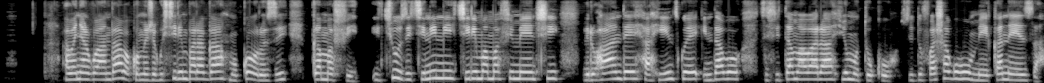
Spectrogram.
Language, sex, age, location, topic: Kinyarwanda, female, 50+, Nyagatare, agriculture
